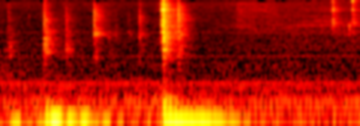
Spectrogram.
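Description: Computer keyboard keystrokes and mouse clicks, a handful of separate sharp taps, the loudest about a second in, as a value is entered in the CAD software and the dialog is confirmed.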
